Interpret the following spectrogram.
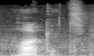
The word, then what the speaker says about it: rkt: ocorre seus rocket né rkt pronuncia rocket que é uma tecnologia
